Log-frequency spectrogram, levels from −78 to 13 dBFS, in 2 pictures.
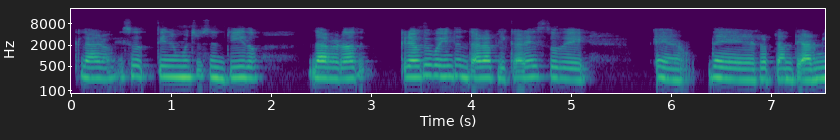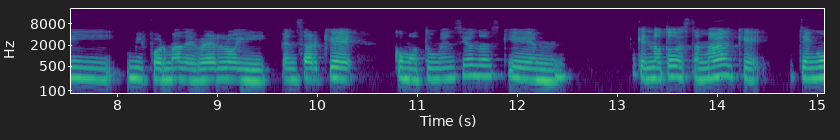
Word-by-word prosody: Claro, 230 Hz, -2 st, -1 dB
eso 260 Hz, +1 st, -5 dB, 0.2 s
tiene 255 Hz, -1 st, +1 dB
mucho 250 Hz, 0 st, +2 dB
sentido. 240 Hz, 0 st, 0 dB, 0.5 s
La 235 Hz, -1 st, +6 dB
verdad, 230 Hz, 0 st, 0 dB, 0.3 s
creo 250 Hz, 0 st, +4 dB
que 275 Hz, -, -1 dB
voy 270 Hz, -1 st, 0 dB
a 255 Hz, -, +1 dB
intentar 245 Hz, -2 st, +2 dB
aplicar 235 Hz, -1 st, +2 dB
esto 250 Hz, -1 st, -2 dB
de 220 Hz, -1 st, -3 dB, 0.7 s
eh, 220 Hz, -4 st, 0 dB, 0.2 s
de 220 Hz, -4 st, +1 dB
replantear 220 Hz, -1 st, +2 dB
mi 225 Hz, -2 st, -2 dB
mi 235 Hz, -1 st, 0 dB
forma 220 Hz, 0 st, 0 dB
de 210 Hz, -1 st, -2 dB
verlo, 220 Hz, +1 st, +1 dB
y 200 Hz, -1 st, -1 dB
pensar 220 Hz, +1 st, 0 dB
que, 225 Hz, -1 st, +2 dB, 0.3 s
como 215 Hz, -3 st, 0 dB
tú 225 Hz, 0 st, -4 dB
mencionas, 265 Hz, +4 st, -3 dB
que 225 Hz, -2 st, 0 dB, 0.7 s
que 235 Hz, -, +1 dB
no 225 Hz, 0 st, +1 dB
todo 255 Hz, 0 st, +3 dB
está 245 Hz, -1 st, -2 dB
mal, 255 Hz, +4 st, +4 dB
que 225 Hz, -5 st, -4 dB, 0.3 s
tengo 230 Hz, +1 st, +2 dB
230 Hz, 145 wpm, -22 LUFS, 220-245 Hz, 0.7 s, La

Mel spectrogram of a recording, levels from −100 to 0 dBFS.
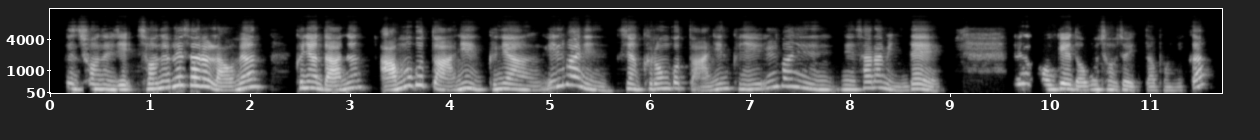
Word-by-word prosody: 그래서 225 Hz, -3 st, -3 dB
저는 205 Hz, -2 st, +1 dB
인제 190 Hz, 0 st, 0 dB
저는 230 Hz, +9 st, 0 dB
회사를 360 Hz, -3 st, +7 dB
나오면 250 Hz, -, +2 dB, 0.3 s
그냥 260 Hz, -2 st, +4 dB
나는 205 Hz, +11 st, +3 dB
아무것도 345 Hz, -, +3 dB
아닌 195 Hz, +3 st, +1 dB
그냥 200 Hz, -5 st, 0 dB
일반인 270 Hz, -, -1 dB
그냥 215 Hz, -3 st, 0 dB
그런 225 Hz, +3 st, -3 dB
것도 240 Hz, 0 st, -7 dB
아닌 215 Hz, +8 st, -4 dB
그냥 205 Hz, -3 st, -5 dB
일반인인 220 Hz, -, -4 dB
사람인데 205 Hz, -, -2 dB, 0.7 s
내가 440 Hz, 0 st, -4 dB
거기에 210 Hz, +1 st, +2 dB
너무 175 Hz, +1 st, -3 dB
젖어 185 Hz, -2 st, -4 dB
있다 155 Hz, -1 st, -9 dB
보니까 155 Hz, -, -4 dB
215 Hz, 315 characters per minute, -23 LUFS, 185-265 Hz, 0.7 s, 회사를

